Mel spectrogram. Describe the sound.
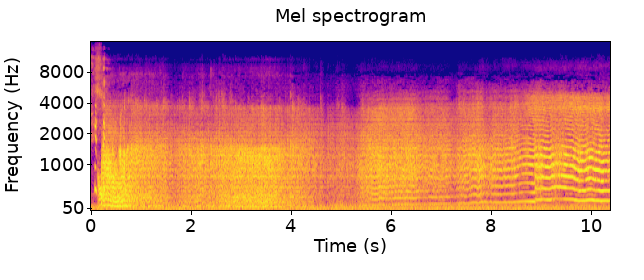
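A person blows a long, loud raspberry imitating a fart, a buzzing lip flutter that wavers in pitch for several seconds and slides upward near the end, with no talking.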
